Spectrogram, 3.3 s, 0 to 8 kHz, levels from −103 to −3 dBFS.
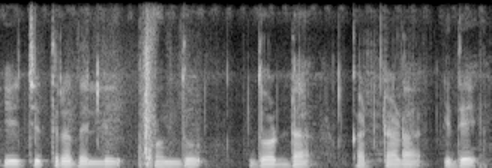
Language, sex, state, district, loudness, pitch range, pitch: Kannada, male, Karnataka, Bidar, -21 LUFS, 110-115 Hz, 110 Hz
